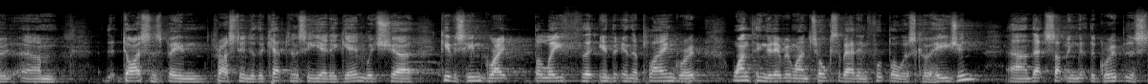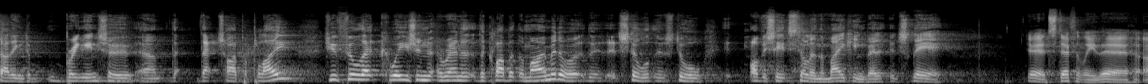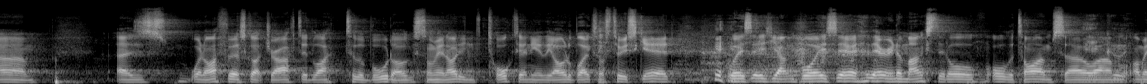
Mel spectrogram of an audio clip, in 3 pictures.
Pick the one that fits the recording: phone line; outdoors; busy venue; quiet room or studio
busy venue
